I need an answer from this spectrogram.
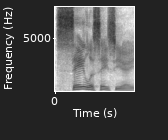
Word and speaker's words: Salicaceae: Or Salicaceae, if you really prefer that pronunciation.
